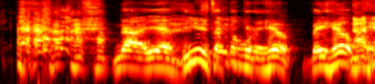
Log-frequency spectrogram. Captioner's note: laughing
